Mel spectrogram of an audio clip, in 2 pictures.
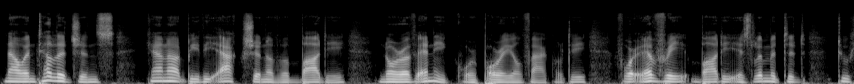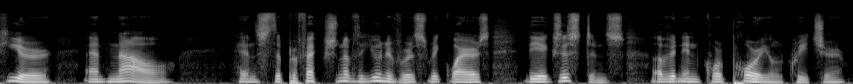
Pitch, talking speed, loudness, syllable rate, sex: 120 Hz, 125 wpm, -20 LUFS, 4.9 syllables/s, male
